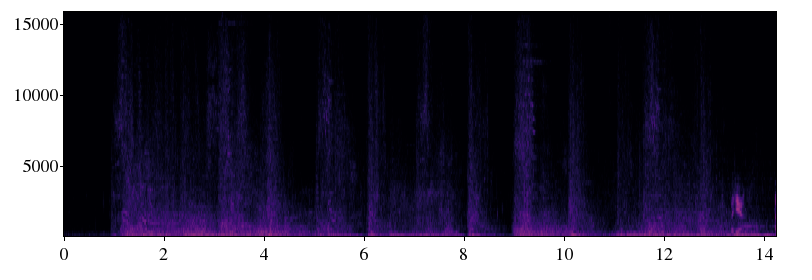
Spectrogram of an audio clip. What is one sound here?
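Magic spells crackle and boom during a fight.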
